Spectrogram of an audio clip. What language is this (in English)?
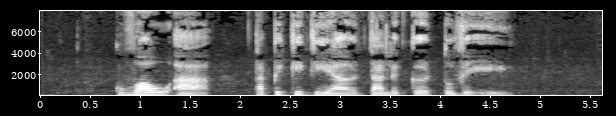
Rukai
